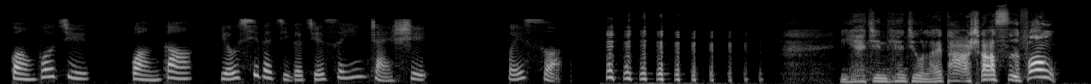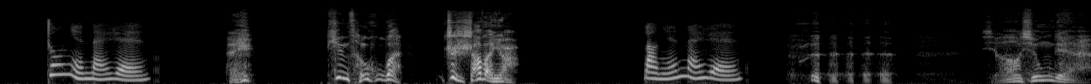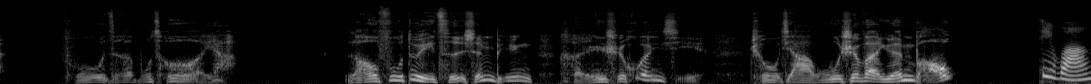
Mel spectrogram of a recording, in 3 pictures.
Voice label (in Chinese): 角色 配音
